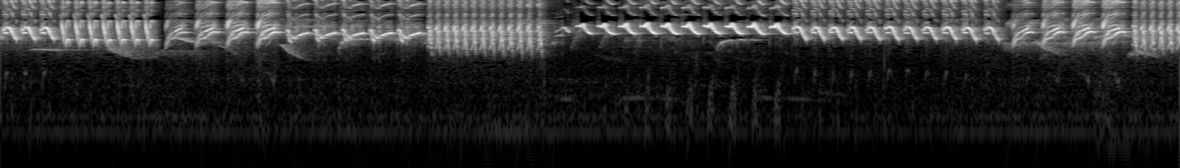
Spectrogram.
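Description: Hooded Siskin singing a fast, unbroken stream of high, bright twitters and buzzy trills with rapid slurred notes, running on for several seconds without pause.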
